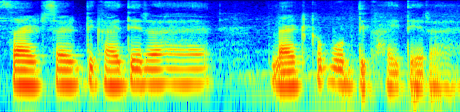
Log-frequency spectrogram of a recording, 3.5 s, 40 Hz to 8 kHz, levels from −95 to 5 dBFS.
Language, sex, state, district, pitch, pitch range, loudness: Hindi, female, Chhattisgarh, Raipur, 145 Hz, 135-155 Hz, -19 LUFS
